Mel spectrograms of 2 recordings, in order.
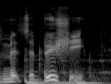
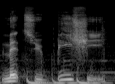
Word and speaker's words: Mitsubishi: some reason a lot of us in the UK refer to this brand of car as Mitsubushi rather than Mitsubishi I don't know why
